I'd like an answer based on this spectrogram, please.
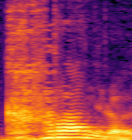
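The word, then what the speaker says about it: חָרָן: 근데 이제 거기 거기에서 쭉 유프라테스 강을 따라서 쭉 북서쪽으로 올라간 그 지역은 원래 발음은 카란이라고 해요. 거의 K 발음이 좀 들어가야 돼요.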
